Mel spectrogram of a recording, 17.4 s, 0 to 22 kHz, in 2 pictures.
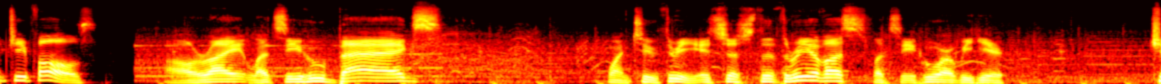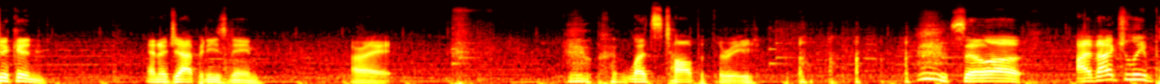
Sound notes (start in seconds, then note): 14.1 laughs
